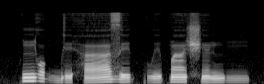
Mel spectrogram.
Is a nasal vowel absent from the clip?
no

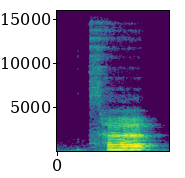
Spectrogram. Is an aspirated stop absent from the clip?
no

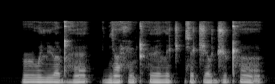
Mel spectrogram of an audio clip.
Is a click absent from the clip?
yes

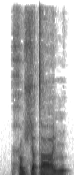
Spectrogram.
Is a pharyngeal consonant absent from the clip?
no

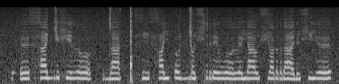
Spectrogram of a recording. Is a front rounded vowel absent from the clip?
yes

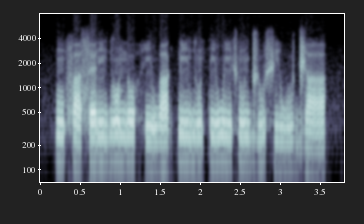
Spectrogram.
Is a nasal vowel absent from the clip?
no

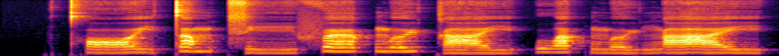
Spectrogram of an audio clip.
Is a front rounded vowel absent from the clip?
no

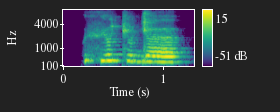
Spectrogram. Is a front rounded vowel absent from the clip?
no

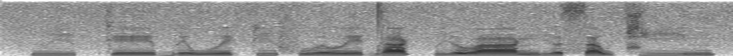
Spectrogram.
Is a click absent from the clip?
yes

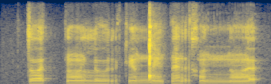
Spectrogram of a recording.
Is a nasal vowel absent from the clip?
no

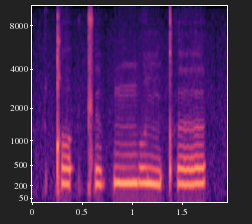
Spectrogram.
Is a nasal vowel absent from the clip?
yes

